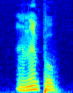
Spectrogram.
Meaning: tax
- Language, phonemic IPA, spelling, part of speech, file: French, /ɛ̃.po/, impôt, noun, Fr-impôt.ogg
